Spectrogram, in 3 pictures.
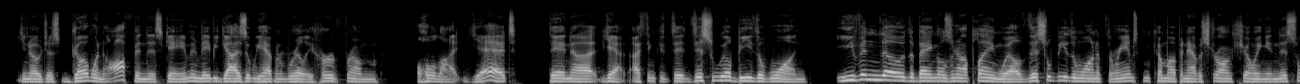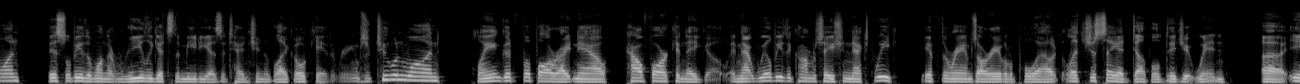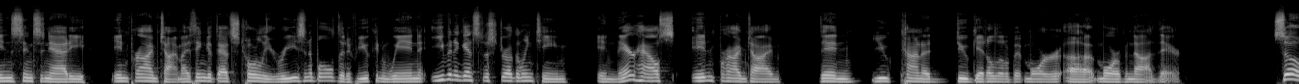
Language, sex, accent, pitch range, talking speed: English, male, American, 130-160 Hz, 235 wpm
